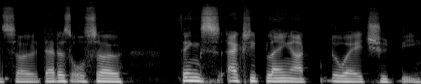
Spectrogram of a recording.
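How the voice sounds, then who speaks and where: A man in a South African accent with a medium pitch, dark, mellow tone and monotone, flat intonation at a moderate pace, in a dry, close sound with no echo and a very clean recording with a silent background. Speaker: podcaster. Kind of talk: personal vlog monologue. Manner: casual, with frequent fillers.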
